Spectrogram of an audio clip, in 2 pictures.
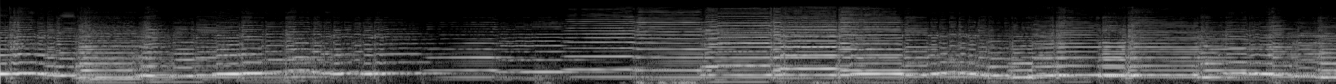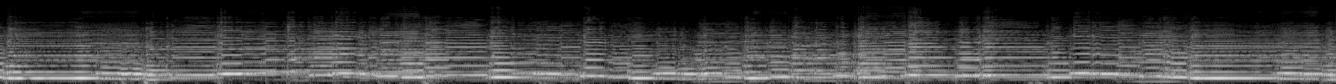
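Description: Fiddle playing an instrumental folk tune over lower accompaniment, the melody busy with quick note changes; the music thins briefly about four seconds in before filling out again.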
